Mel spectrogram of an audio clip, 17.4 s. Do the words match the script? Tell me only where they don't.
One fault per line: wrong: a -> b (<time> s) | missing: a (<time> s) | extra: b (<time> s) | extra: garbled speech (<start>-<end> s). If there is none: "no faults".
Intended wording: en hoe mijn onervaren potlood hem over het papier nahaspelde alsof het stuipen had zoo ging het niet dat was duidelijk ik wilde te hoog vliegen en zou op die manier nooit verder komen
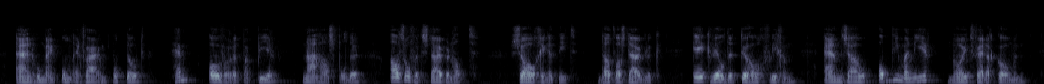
no faults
